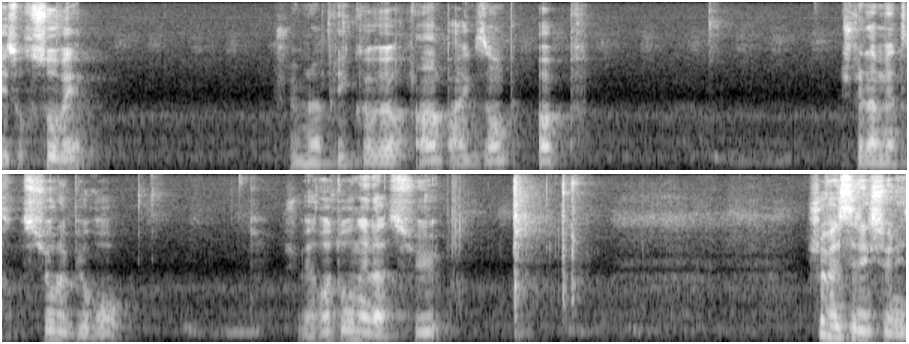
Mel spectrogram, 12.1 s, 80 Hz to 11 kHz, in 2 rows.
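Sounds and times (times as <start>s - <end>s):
computer mouse clicks: 6.9s - 7.2s.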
